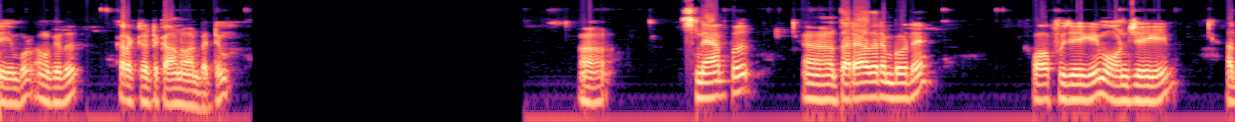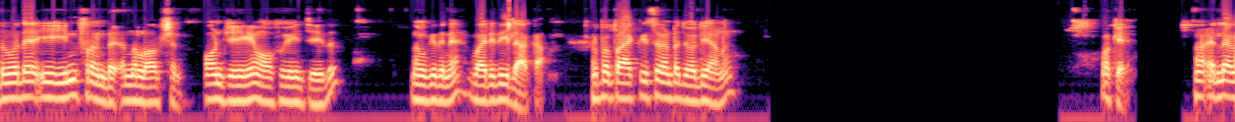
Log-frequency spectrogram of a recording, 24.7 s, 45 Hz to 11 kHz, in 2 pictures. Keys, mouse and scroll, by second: 3.2 click, 5.1 ctrl+z, 6.0 click, 8.5 click, 9.1-10.1 middle drag, 10.1 click, 11.3 click, 12.9-15.8 middle drag, 17.0 click, 17.7 middle click, 18.0 click, 18.8 click, 20.1-21.2 middle drag, 21.2 click, 21.7 click, 22.1 middle click, 22.6 click, 23.6 click, 24.6 scroll down 3, 24.6-24.7 middle drag.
